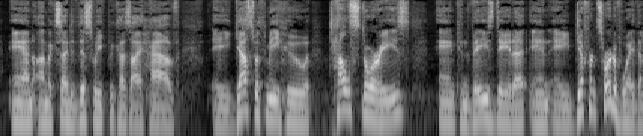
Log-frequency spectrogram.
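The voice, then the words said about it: Hoarse voice. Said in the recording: “still with a hoarse voice”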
